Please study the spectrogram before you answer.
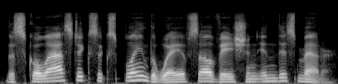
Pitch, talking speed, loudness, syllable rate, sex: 135 Hz, 175 wpm, -16 LUFS, 5.0 syllables/s, male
